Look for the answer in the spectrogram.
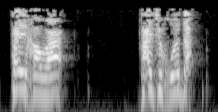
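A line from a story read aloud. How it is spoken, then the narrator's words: Clamoring loudly. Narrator (Chinese): 嚷嚷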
